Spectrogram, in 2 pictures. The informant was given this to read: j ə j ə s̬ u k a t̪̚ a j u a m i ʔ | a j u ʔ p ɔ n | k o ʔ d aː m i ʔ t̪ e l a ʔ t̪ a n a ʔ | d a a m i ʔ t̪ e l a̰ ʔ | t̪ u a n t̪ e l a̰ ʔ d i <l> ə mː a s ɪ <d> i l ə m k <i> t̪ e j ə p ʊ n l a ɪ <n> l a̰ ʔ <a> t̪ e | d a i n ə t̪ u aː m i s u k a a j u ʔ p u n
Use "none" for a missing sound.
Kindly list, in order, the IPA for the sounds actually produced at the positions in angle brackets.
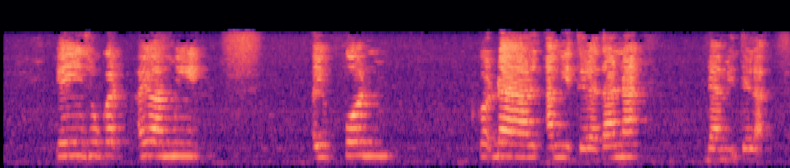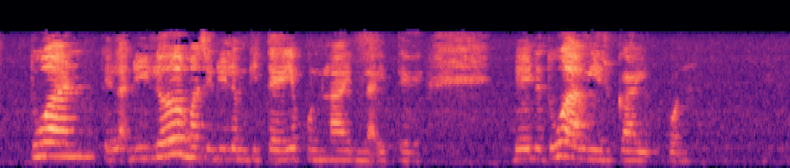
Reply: l, d, i, n, i

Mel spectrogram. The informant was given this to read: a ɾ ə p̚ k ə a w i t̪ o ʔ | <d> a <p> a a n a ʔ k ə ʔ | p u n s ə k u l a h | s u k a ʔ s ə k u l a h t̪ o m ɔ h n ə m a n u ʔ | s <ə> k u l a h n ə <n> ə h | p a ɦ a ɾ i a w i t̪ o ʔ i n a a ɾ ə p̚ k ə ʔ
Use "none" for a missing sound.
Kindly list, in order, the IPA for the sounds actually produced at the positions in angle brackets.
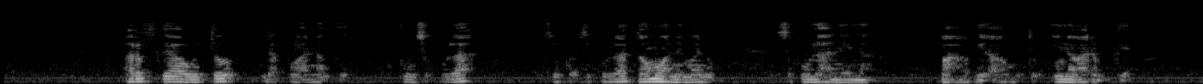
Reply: d, p, ə, n

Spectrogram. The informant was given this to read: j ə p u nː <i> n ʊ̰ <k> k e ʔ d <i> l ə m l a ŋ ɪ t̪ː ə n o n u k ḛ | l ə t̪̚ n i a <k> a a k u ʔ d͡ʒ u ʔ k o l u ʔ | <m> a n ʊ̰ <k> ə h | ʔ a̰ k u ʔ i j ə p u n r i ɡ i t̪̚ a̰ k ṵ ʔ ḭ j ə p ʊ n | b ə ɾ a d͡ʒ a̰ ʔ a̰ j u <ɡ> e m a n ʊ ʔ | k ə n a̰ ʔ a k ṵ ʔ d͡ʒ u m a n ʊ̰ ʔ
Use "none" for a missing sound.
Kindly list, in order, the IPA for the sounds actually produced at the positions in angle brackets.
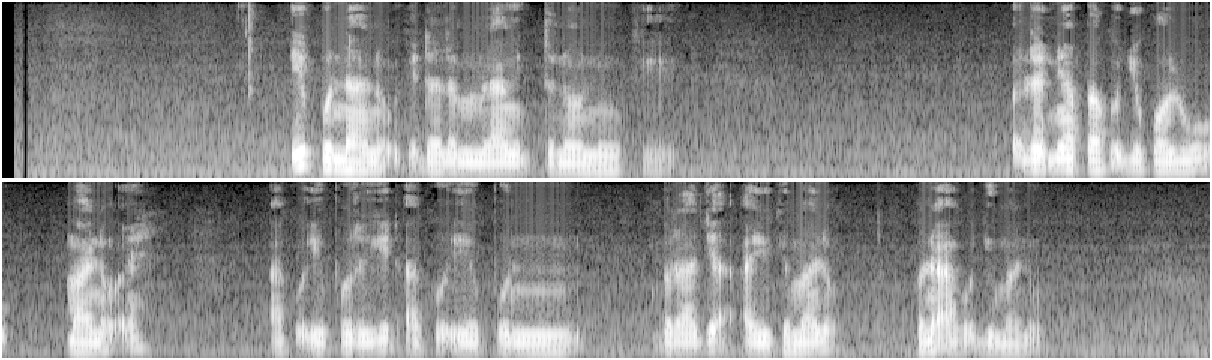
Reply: a, ʔ, a, p, m, ʔ, k

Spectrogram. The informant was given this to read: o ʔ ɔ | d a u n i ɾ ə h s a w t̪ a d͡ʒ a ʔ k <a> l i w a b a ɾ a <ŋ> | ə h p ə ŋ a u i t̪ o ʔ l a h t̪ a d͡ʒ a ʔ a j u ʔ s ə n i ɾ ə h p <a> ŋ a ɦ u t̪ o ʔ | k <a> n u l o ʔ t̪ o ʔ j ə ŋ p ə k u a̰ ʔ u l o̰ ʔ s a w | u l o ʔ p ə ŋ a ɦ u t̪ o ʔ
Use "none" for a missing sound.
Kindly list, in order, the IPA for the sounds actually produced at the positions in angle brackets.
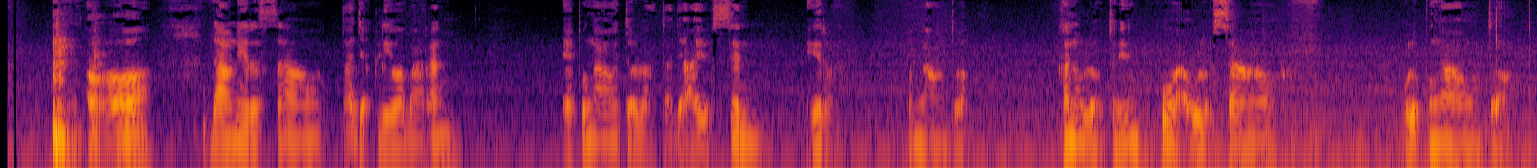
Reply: ə, ŋ, ə, a

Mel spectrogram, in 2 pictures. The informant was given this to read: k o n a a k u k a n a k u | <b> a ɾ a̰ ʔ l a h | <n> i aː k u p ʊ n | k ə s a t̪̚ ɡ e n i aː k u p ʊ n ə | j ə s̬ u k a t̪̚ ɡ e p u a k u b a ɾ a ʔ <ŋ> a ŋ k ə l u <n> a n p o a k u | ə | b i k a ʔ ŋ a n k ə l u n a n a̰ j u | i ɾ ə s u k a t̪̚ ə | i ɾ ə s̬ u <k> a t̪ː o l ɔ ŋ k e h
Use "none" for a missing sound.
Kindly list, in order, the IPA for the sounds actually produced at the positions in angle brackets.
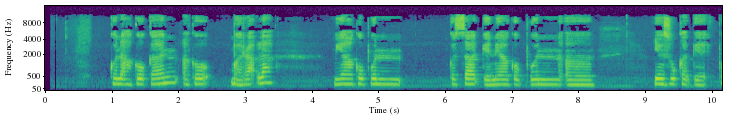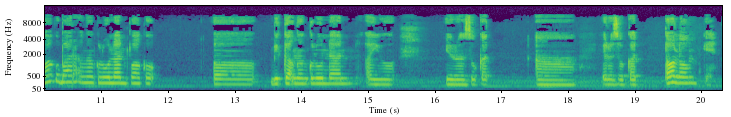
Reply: b, n, ŋ, n, k

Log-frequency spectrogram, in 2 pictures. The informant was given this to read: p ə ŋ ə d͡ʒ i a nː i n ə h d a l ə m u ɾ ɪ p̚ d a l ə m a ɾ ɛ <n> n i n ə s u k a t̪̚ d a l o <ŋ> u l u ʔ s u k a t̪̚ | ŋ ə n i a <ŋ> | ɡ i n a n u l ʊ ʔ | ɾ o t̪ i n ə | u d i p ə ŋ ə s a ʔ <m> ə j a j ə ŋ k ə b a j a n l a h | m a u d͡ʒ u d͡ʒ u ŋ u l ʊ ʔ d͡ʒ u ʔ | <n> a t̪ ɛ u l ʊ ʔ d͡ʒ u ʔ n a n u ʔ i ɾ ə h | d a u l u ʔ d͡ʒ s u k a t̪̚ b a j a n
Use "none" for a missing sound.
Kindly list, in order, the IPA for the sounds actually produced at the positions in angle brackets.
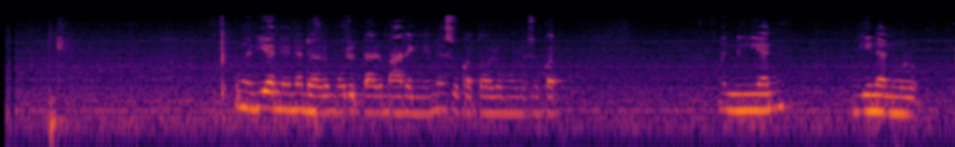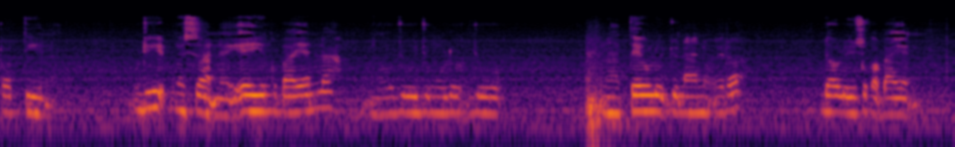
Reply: ŋ, ŋ, n, n, n

